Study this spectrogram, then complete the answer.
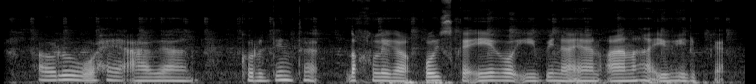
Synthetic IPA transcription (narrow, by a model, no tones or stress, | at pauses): ħɔlʊwɑ̰ħɑjʕɑːwaːn | kʰʊrd̪ɪnt̪ʰɐ | ɖɑχlɪɣɐqɔjskʰɐ̰ʔɪjɐɣɔːʔiːβɪnɐjaːnʕɑːnɐɦɐ̰ʔḭjɞɦɪlɪb̚kʰɐ̰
